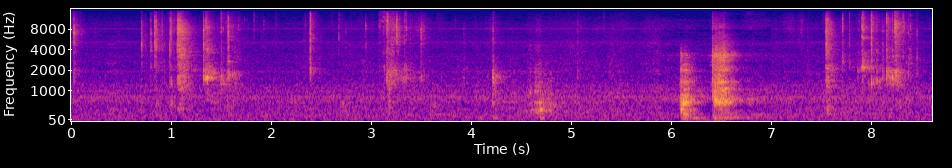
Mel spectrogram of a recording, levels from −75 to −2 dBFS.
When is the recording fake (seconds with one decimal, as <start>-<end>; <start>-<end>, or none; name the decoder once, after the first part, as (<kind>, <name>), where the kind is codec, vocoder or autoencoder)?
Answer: 5.9-7.0 (codec, SNAC)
